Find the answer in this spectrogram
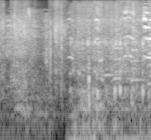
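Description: Cats making vocal sounds. About a second in, the sound turns suddenly louder, with a low rumble under short pitched calls.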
